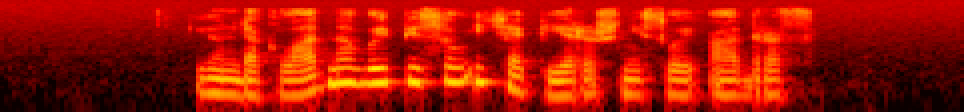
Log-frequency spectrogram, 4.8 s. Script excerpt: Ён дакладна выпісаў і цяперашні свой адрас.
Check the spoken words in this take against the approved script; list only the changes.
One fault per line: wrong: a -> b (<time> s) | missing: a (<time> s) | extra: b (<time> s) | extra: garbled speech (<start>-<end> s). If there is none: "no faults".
no faults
